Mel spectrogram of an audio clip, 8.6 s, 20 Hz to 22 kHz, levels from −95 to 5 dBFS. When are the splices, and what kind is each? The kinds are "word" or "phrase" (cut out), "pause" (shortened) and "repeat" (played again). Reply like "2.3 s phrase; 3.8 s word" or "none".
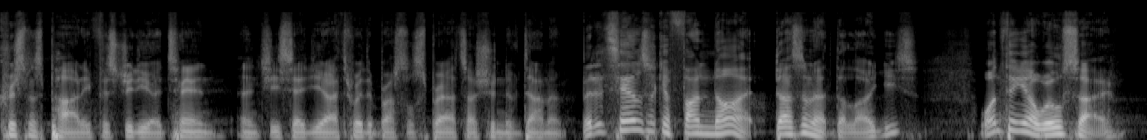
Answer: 1.7 s pause; 4.3 s pause; 5.7 s pause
